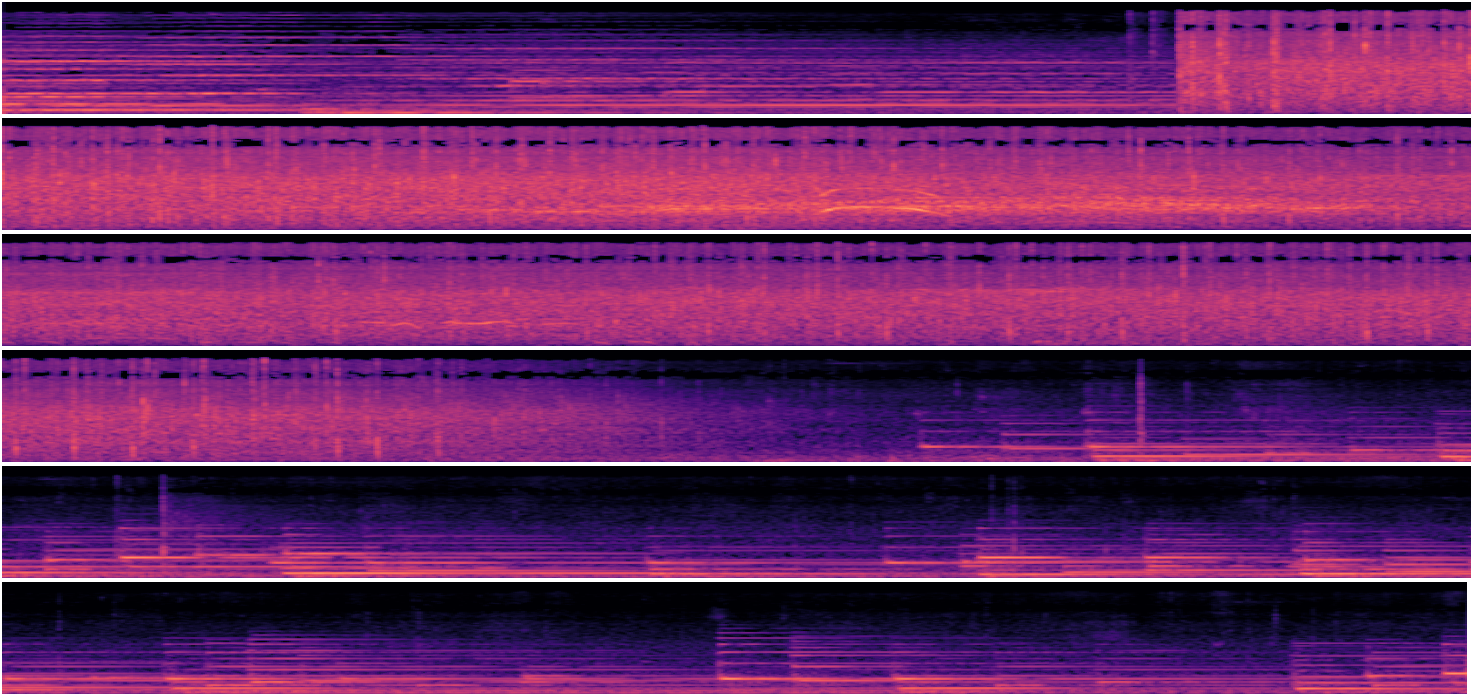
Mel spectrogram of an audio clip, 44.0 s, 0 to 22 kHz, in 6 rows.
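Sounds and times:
audience cheering: 5.9s - 25.1s
audience applauding: 5.9s - 25.8s.

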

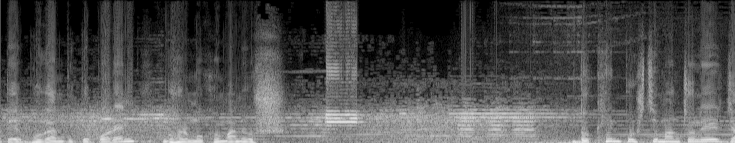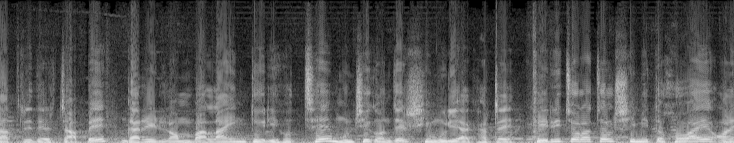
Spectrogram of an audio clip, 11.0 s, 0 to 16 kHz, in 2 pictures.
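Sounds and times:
vehicle horns honking: 0.0s - 5.8s
road traffic noise: 0.0s - 11.0s.

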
